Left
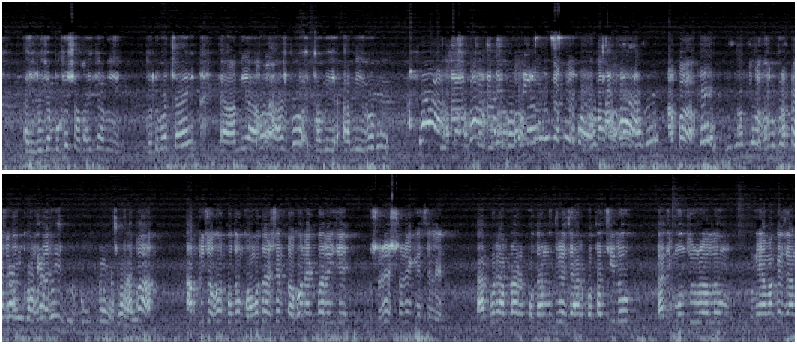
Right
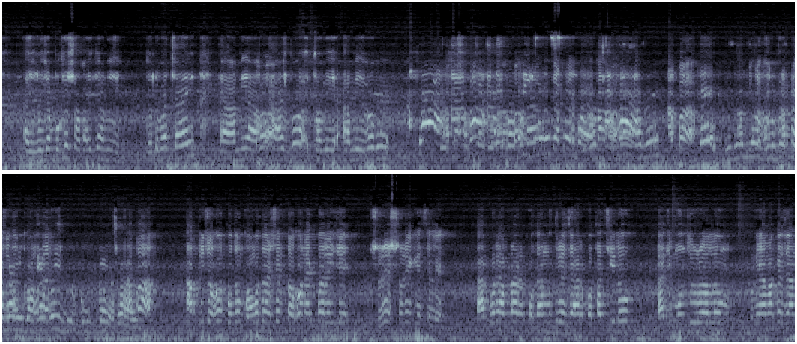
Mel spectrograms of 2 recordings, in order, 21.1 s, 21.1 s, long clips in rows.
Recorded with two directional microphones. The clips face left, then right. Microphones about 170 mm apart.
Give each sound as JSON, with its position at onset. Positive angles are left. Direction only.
{"t": 0.4, "sound": "speech", "side_deg": 0}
